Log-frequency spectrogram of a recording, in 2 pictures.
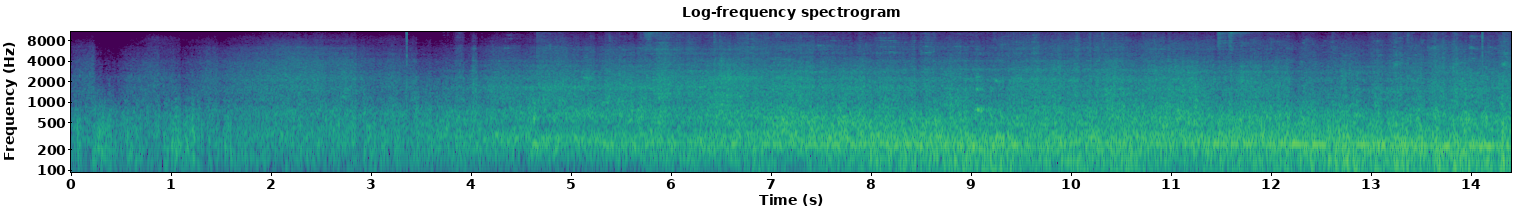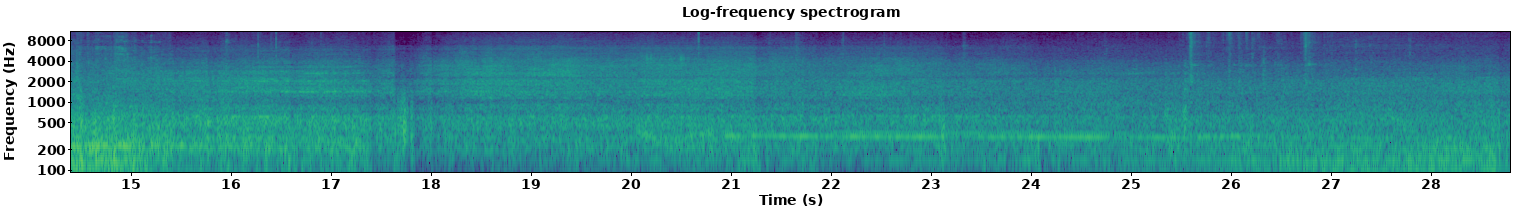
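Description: A train running past on the rails, growing louder over the first few seconds, loudest in the middle, then easing off after about fifteen seconds.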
